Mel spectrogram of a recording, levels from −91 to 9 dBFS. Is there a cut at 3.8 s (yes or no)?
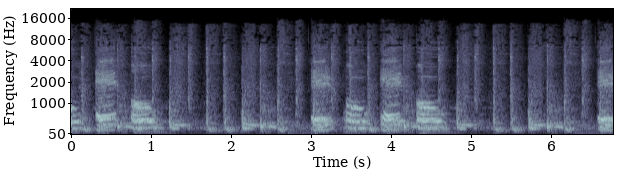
no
